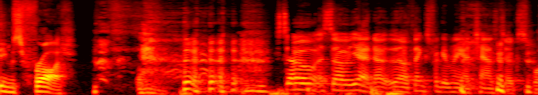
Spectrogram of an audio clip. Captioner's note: laughs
